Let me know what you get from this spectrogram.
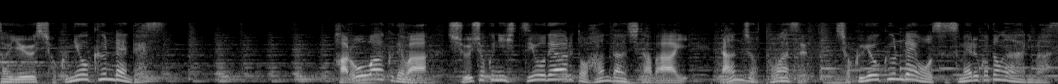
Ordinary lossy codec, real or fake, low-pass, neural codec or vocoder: none; real; 7.2 kHz; none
